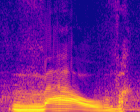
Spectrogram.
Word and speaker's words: valve: use open and close pronunciation valve use the short a sound like apple and black cat valve remember the V has a voice a vibration valve this is a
